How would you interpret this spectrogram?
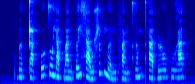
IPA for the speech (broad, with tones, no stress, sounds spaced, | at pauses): ɓ əː˨˩ k̚ ʈ a˨˩ k̚ ʔ o˧˥ t̪ o˧ j a˨˩ t̚ w a˨˩ n ʔ ə˧˥ j s a˨˩˨ w ʂ ɨ˦˥ p̚ m əː˨˩˨ ŋ f a˨˩˨ ŋ t̪ʰ ə˧˥ m t̪ʰ a˨˩ t̚ ɹ o˧ f u˧ ɣ a˦˥ t̚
